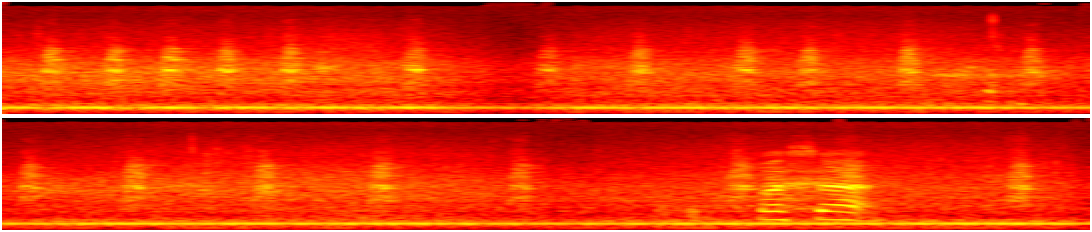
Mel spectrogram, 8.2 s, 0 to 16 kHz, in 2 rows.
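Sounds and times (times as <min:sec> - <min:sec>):
birds calling outdoors in honking bursts: 0:00.2 - 0:08.0
speech: 0:06.9 - 0:07.5.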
